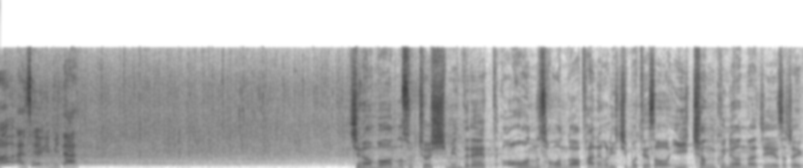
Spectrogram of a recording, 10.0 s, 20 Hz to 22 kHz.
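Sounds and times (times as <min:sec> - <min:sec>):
audience applause: 0:00.0 - 0:05.0.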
